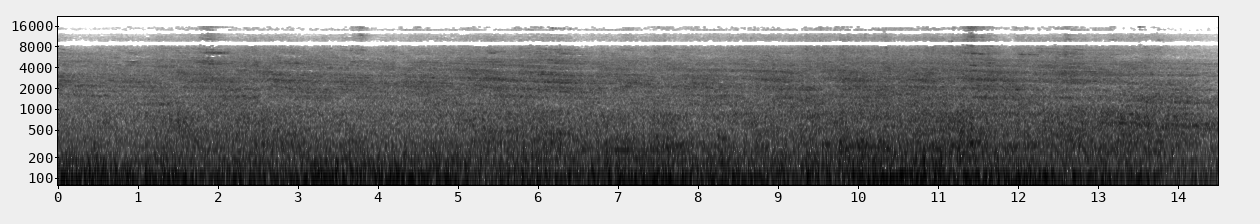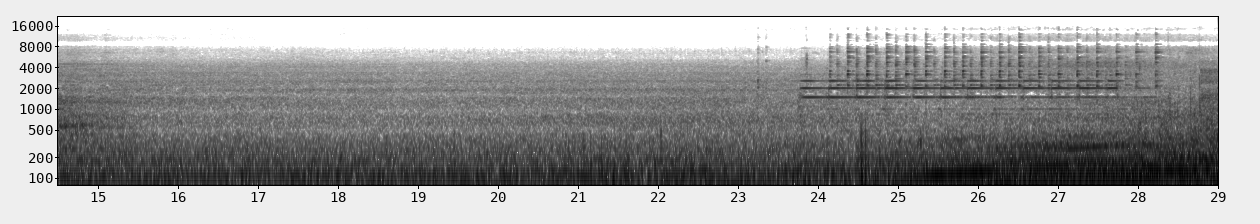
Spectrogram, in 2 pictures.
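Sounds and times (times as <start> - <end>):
freight train rumbling on rails: 0.0 - 29.0
low vehicle engine noise: 20.5 - 29.0
high-pitched ringing with ticks: 23.2 - 28.6.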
